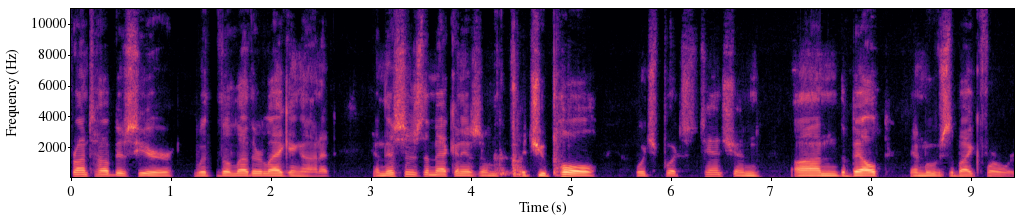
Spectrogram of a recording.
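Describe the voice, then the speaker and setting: A man speaks at a moderate pace and medium pitch in a dark, mellow tone with ordinary pitch variation, the sound dry and close with no echo. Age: 70s. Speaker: vintage motorcycle rally rider. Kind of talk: casual interview.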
